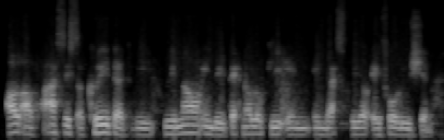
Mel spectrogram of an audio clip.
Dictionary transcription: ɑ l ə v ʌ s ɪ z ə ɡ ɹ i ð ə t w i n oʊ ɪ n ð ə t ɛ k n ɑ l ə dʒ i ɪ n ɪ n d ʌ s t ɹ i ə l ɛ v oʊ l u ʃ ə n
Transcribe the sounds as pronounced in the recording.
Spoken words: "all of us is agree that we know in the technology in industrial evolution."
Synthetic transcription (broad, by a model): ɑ l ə w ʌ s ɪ s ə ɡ ɹ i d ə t w i n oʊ ɪ n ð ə t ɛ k n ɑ l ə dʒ i ɪ n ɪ n d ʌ s t ɹ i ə l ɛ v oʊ l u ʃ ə n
